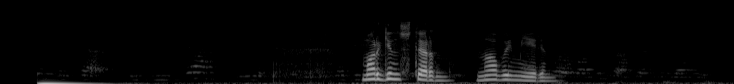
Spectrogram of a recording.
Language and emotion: Russian, neutral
